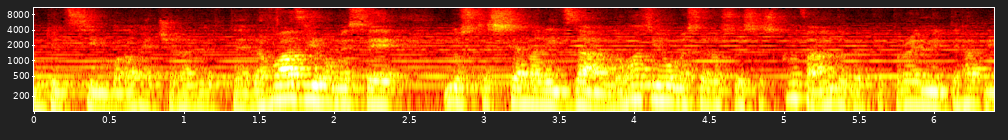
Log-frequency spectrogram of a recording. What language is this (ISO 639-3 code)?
ita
